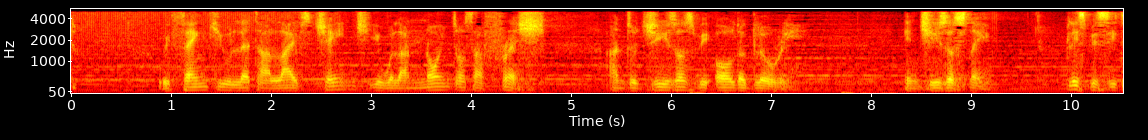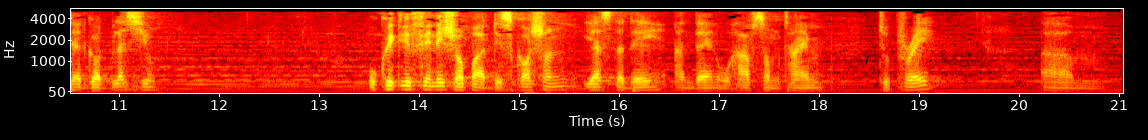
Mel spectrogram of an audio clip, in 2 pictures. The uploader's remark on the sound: From Faith To Faith Conference, International Conference Centre, University of Ibadan 15th July, 2022.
